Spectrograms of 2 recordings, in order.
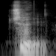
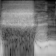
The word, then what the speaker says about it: Tsun: Autant pour le la 2e partie tun, c'est beaucoup plus juste euh d'écrire tun t s u n parce que c'est euh c'est une meilleure moi manière de transcrire le la manière dont ça se prononce wing tu vois c'est pas shun c'est pas wing shun tu vois ch comme chat tu vois donc c'est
